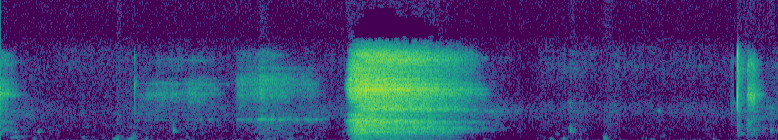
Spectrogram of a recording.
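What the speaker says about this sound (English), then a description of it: "she's breathing in and out" A woman standing at an open window lets out one long, audible breath, a breathy sigh lasting about a second and a half amid near-silence and a few faint clicks.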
